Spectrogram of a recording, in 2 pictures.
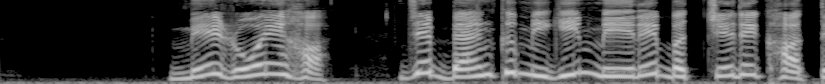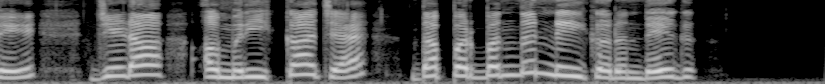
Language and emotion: Dogri, angry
